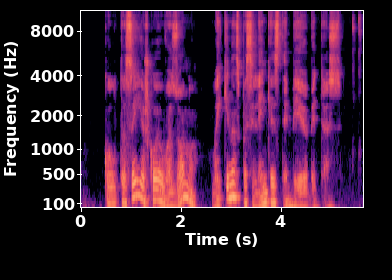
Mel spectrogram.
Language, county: Lithuanian, Tauragė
